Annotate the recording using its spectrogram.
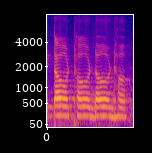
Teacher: ठ है हमारा मूर्धन्य, जो जीभ है वो जो ऊंचा जो पीक पॉइंट है मुख में, वहाँ पर टच होती है, ट, ठ, ड, ढ, तो ठ मूर्धन्य है।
